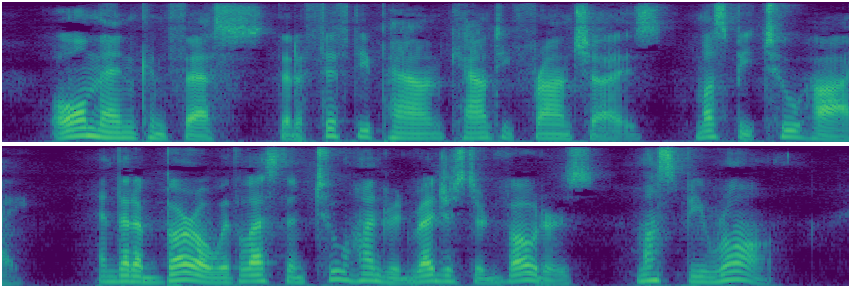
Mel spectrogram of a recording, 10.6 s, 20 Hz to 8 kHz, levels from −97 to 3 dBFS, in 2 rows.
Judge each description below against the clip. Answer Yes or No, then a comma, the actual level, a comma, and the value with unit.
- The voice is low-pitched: Yes, low, 115 Hz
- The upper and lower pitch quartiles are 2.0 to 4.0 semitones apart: No, average, 4.5 semitones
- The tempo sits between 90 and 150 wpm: Yes, average, 145 wpm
